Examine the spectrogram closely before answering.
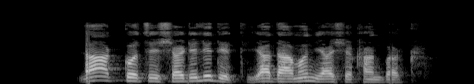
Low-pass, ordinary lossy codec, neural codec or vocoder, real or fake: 7.2 kHz; AAC, 48 kbps; none; real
